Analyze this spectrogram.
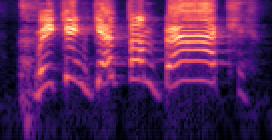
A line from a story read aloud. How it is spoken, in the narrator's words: I yell again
